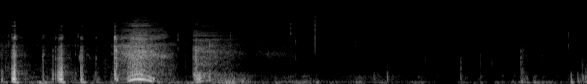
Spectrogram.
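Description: Chewing on nuts, with crisp crunching bites and a few louder bursts early on, then quieter scattered clicks and mouth sounds that grow sharper toward the end.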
